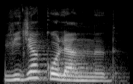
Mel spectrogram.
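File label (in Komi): "видза колянныд", Komi, female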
